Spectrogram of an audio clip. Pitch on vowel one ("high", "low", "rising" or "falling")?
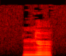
low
